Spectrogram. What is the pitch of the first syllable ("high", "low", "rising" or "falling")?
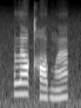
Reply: high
